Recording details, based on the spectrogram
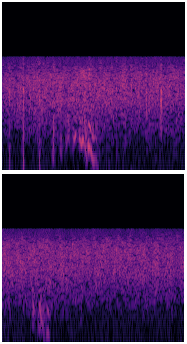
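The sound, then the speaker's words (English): An audience claps steadily to thank a couple, in a dense, sustained wash of applause that keeps an even loudness for the whole stretch, with a few sharper individual claps standing out. “I think it would be appropriate that we might show them our thanks by giving them a round of applause.”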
